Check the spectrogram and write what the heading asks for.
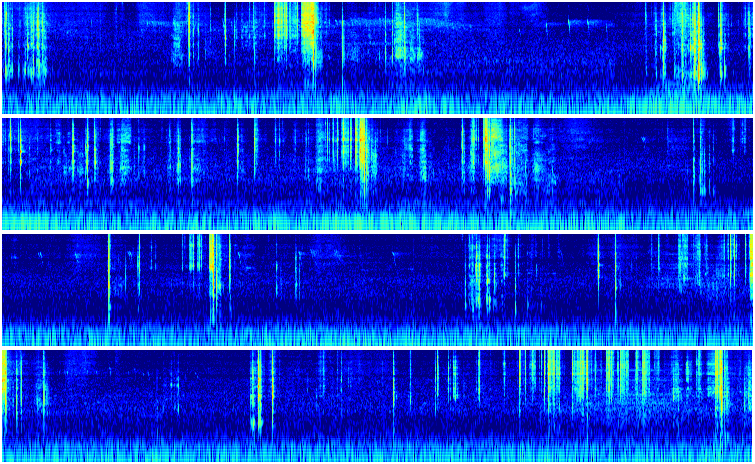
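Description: Velcro on plastic toy fruits and vegetables ripping apart as they are cut with a toy knife: a scatter of short tearing rips at irregular intervals, with light handling of the plastic pieces in between.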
